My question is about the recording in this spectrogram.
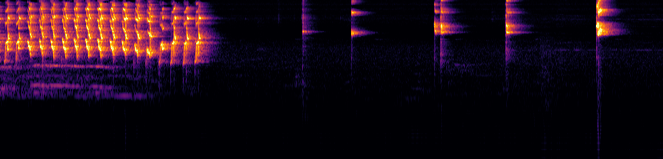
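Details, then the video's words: Fighter lovebird giving ngekek panjang, a long chatter used to provoke quiet lovebirds into answering: a rapid, even, pulsed trill of about thirteen notes over two seconds, then five short, sharp, high chirps spaced about a second apart. "Pancingan Lovebird FIGHTER Ngekek Panjang"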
